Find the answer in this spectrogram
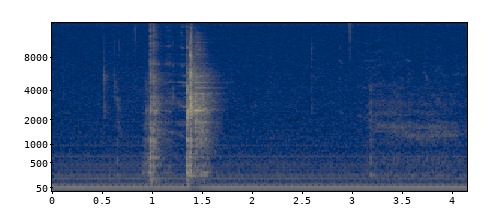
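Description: Small metal fly-tying scissors: two sharp metallic clicks in quick succession about a second in, the second louder and ringing briefly.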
